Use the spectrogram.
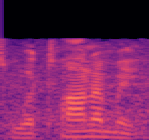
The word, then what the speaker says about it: Whatsoname: My last name is Whatsoname, and I'm from the Wallapai Nation.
